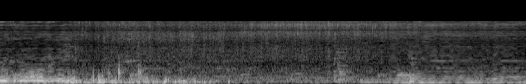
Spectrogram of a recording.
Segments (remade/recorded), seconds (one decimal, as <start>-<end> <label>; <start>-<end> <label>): 0.0-0.7 remade; 0.7-3.9 recorded; 3.9-5.3 remade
